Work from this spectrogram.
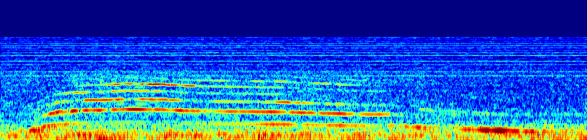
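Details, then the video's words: Simba, a cat, fighting with a neighbour cat: a sustained, rich, moaning yowl that rises, holds steady, then sags and ends in a lower, drawn-out growl. "Simba fighting with neighbour cat"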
